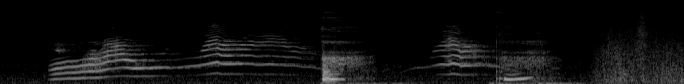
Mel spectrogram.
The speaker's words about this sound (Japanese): 始まりは、そう、いつも私が可愛がっている猫の声だった。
